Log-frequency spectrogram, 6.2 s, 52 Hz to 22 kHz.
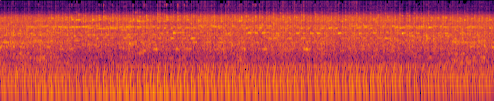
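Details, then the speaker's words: Commercial Briggs & Stratton 25hp V-twin on a Simplicity Champion XT zero turn, heads replaced after a pushrod problem, near end of repair. Even, steady idle with regular pulses and no misses, knocks or hunting. Sounds normal: normal idle. "l have to see if I have to adjust the idle, but to me that sounds normal."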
